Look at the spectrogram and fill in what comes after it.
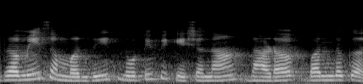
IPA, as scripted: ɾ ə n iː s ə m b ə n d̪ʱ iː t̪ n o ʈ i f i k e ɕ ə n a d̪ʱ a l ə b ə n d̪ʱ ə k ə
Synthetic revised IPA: ɾ ə m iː s ə m b ə n d̪ʱ iː t̪ n o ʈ i f i k e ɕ ə n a d̪ʱ a ɽ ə b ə n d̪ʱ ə k ə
